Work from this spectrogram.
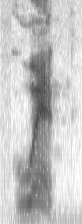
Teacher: Sometimes people who speak Spanish, they pronounce that W as a G and they say Gwen. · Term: G sound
